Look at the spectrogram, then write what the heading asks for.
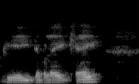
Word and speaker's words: Paak: And Anderson, I don't ever pronounce his second name, Park, P-A-A-K.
